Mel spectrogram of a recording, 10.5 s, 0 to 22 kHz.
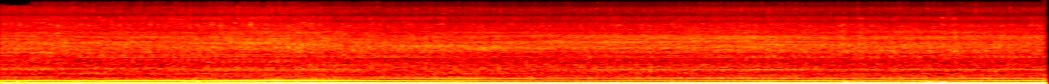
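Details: Nissan CA18 four-cylinder petrol engine with AFM plugged in and the exhaust leak fixed, idling with a steady, even low hum and no ticking or puffing from the exhaust.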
